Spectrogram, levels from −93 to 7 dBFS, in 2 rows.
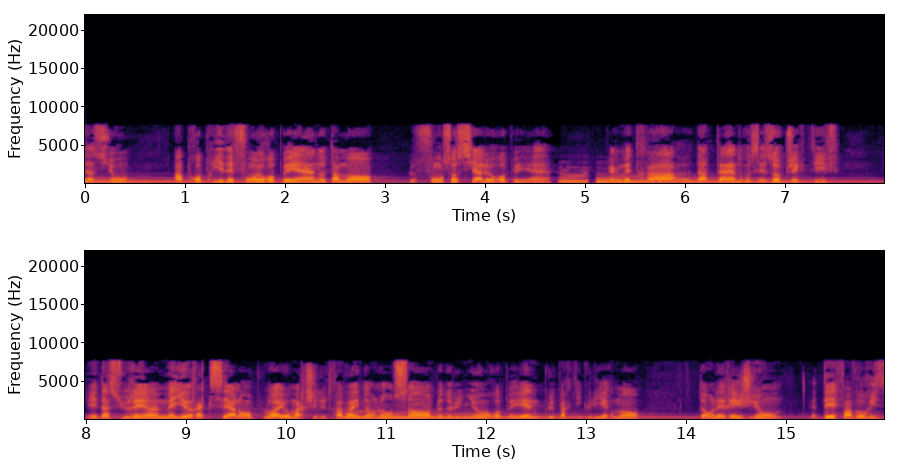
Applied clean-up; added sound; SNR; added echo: none; Guitar; 10 dB; none.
